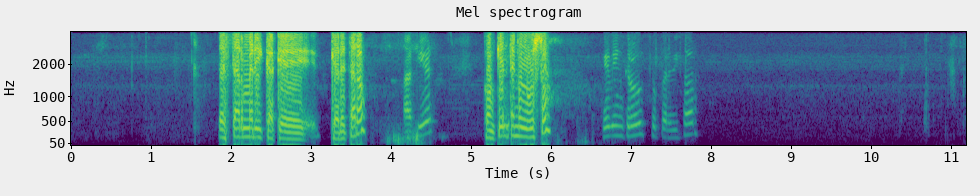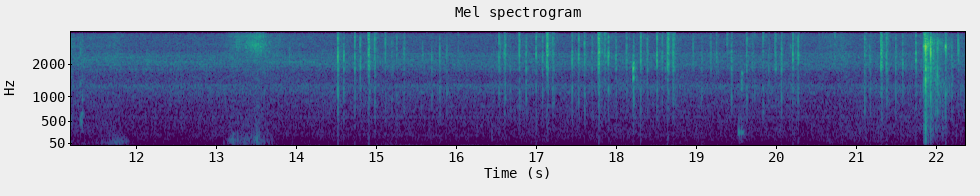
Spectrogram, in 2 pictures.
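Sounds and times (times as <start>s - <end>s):
speech: 1.8s - 4.6s, 5.2s - 8.0s
alarm keypad buttons pressed over a phone line: 14.5s - 15.9s, 16.5s - 20.3s, 21.1s - 22.3s.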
